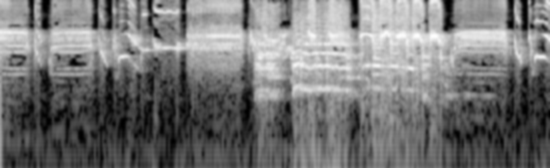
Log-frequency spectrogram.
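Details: Asian golden weaver song used as a lure, loud and busy: bright whistles and buzzy trills stacked high, with harsh chatters and wavering upslurred notes crowding one another.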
